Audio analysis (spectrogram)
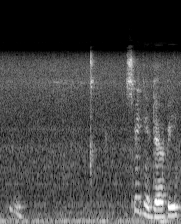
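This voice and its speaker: A man with an American accent speaks amid audible room echo and noticeable background noise. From upstate New York, near Pennsylvania border. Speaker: gaming video creator. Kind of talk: casual gaming commentary monologue.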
